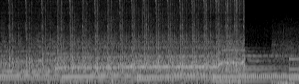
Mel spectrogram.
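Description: A sewing machine stitches buttonholes by hand control into a fabric e-reader cover, giving a fast steady mechanical whirring and rattling that runs continuously before stopping near the end, with some background sound beneath.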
